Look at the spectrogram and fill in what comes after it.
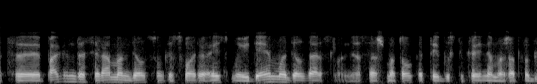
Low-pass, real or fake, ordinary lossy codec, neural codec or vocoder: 5.4 kHz; real; Opus, 32 kbps; none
